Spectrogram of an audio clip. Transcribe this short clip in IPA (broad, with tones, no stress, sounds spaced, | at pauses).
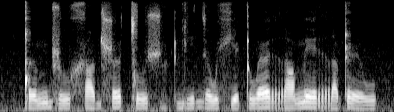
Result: ǃ ɵ˩˥ m ɖ͡ʐ u˩˧ x ɑ˩˧ ɖ ʂ ɵ˧˥˧ ǀ u˩˥ ʃ o̤˩˧ ʈ ɡ i˩˥ d ɵ˩˧ w xʲ e˩˧ ʈ w œ˧˥˧ r ɑ˩˥ m e˩˥ r ɑ˩˥ ʈ ø˩˧ w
